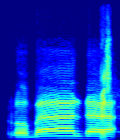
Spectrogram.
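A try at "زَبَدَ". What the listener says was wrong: Kok jadi kena ro lagi kan ini ada titiknya, Bu. Sama kayak itu.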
